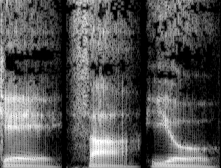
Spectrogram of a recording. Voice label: "kethayo", concat syllables; Affixing experiment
